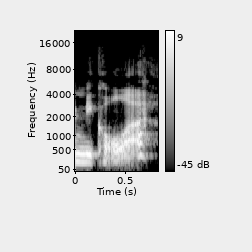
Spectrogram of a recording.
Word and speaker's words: Nicola: It's like when we couldn't pronounce Nicola Peltza's name correctly, we called her Nicola. Nicola, like Ricola, like the cough drops.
